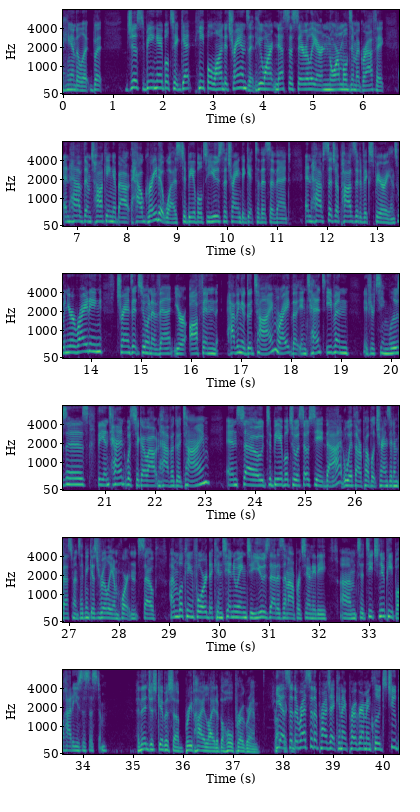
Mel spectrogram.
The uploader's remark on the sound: This week, we give you Part 2 of our special CEO roundtable recorded live at APTA TRANSform Conference and EXPO.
